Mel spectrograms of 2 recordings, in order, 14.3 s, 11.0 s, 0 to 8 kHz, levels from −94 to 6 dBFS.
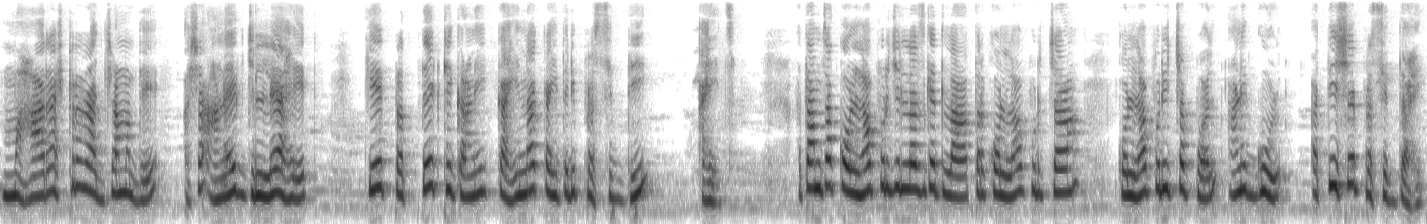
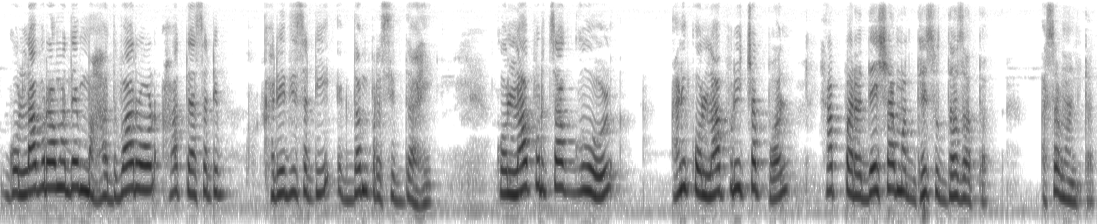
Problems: none marked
